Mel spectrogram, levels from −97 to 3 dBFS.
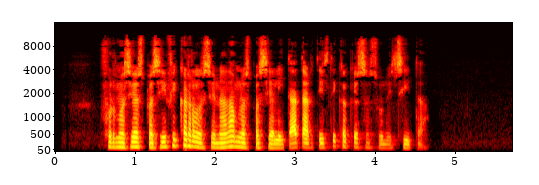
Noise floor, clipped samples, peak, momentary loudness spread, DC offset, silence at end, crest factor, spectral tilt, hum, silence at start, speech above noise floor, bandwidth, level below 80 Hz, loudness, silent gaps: -76 dBFS; under 0.1%; -4 dBFS; 9 LU; under 0.1%; 1.1 s; 22 dB; -4.5 dB/octave; none; 0.6 s; 51 dB; 11.5 kHz; -68 dBFS; -25 LUFS; none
